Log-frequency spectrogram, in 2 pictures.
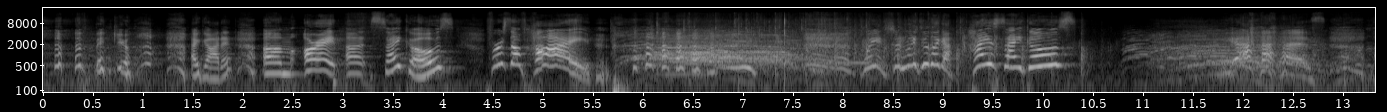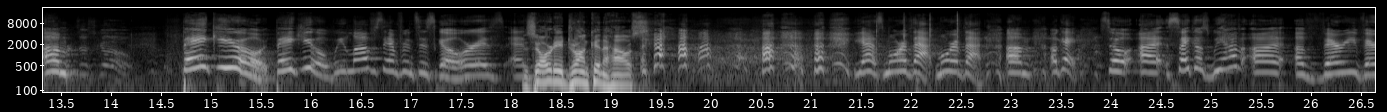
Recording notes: LIVE FROM SF SKETCHFEST. Are joined by 400 special guests LIVE.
